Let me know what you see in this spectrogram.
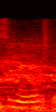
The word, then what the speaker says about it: Syreeta: Sincerely Sarita, that's who I am.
